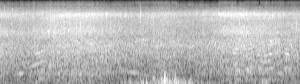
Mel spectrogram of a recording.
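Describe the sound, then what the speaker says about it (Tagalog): Sea waves washing onto the shore on Samal island, a steady broadband wash with a swell of surf near the middle, under light wind noise. "Akong background ang dagat."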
